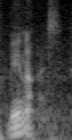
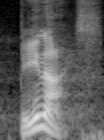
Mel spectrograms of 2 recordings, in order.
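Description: First: Very soft, lower self-reminder; backing off. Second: Said in the usual way. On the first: Real, not acted. Preacher reminding himself to be nice, hushed and low. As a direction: say it almost under your breath, to yourself. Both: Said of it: "I gotta back off".

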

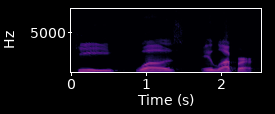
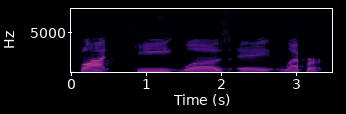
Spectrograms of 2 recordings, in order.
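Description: First: Said in the usual way. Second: "but" drawn out and leaned on, slow; stress on but. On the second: Shown as a demonstration. Preacher singles out the phrase for the church, stressing "but". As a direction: hang the whole phrase on "but". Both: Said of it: "I want to focus on this phrase".

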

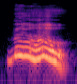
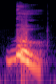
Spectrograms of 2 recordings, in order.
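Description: First: Hammed-up boo hoo sob; a playful fake sob, higher and louder; mock crying. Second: Said in the usual way. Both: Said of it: "don't cry".

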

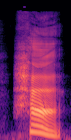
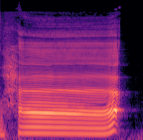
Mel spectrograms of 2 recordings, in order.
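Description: First: حاء said short as "haa", open ending; حاء pronounced "haa" with a natural length; no hamza. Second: حاء drawn out very long, "haaaaa'"; over-long vowel in حاء, stopped with hamza; hamza at the end. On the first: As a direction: end حاء on the vowel, no glottal stop. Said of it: "يعني ما في همزة". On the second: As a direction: stretch حاء slowly and close on a glottal stop. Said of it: "ولا يلفظ". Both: Shown as a demonstration.

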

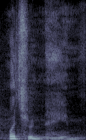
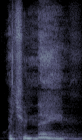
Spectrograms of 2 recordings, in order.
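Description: First: Soft, gentle asking of "What's your name?"; gentle question. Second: "What's your name?" in a breathy whisper; whispered question. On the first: Jesus gently asking the man his name, soft. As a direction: ask "What's your name?" kindly and quietly. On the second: Jesus tenderly asking the man his name, whispered. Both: Shown as a demonstration. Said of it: "Such a kind, gentle, relational thing".

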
